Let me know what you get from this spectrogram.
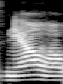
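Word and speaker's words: Niá:wen: I taught her how to say our Ganyageha word in Mohawk, which is nyawa, which means thank you.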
